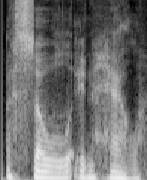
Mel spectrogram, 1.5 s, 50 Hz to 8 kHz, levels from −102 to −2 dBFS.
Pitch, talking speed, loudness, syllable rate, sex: 95 Hz, 160 wpm, -15 LUFS, 3.0 syllables/s, male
